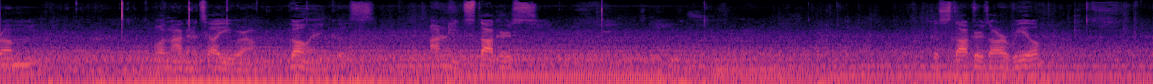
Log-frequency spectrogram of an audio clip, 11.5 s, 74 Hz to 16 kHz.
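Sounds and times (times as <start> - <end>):
commuter bus or GO train interior rumble: 0.0 - 11.5
faint rattles: 0.0 - 11.5
speech: 0.1 - 0.5, 1.6 - 5.4, 9.4 - 10.6.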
